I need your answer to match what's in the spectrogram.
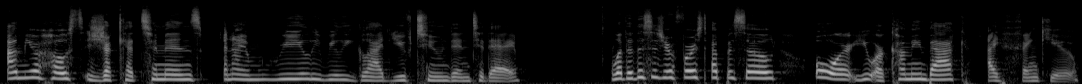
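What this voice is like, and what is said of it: Slightly hoarse voice. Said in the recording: “my voice sounds a little hoarse today, well, I've had 5 presentations over the course of 4 days”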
